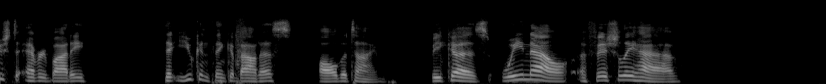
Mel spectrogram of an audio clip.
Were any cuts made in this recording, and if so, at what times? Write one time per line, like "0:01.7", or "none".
none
